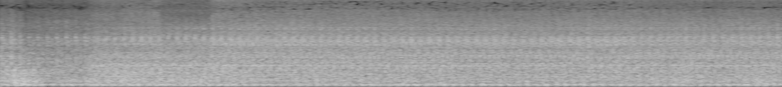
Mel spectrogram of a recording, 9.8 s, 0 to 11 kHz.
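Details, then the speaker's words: Hino J08C truck diesel that overheated, with water in it, idling with the top cover open. Rough, loud, steady hard clatter from cylinders 1 and 2 with very high back compression. "The sound is coming from 1 number cylinder and 2 number cylinder and back compression also i will get you checked"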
